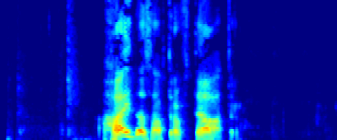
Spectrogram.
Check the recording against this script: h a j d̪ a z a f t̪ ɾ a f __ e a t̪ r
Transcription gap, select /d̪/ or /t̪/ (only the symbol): t̪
